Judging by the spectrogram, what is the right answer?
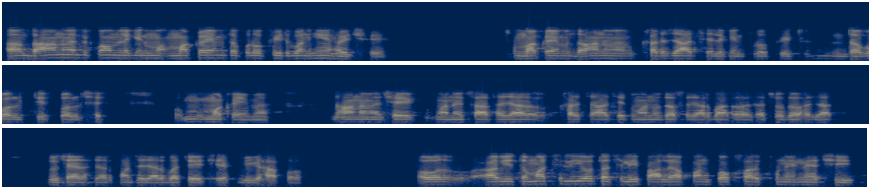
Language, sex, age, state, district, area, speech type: Maithili, male, 60+, Bihar, Purnia, urban, conversation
